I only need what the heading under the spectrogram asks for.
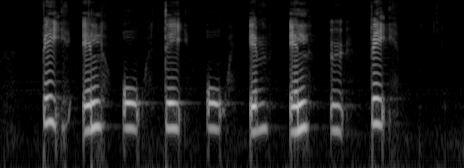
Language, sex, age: Danish, female, 23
